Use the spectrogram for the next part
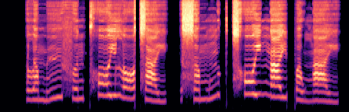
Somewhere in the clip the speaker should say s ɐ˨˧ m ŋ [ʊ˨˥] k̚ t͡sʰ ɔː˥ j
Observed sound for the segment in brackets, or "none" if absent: ʊ˥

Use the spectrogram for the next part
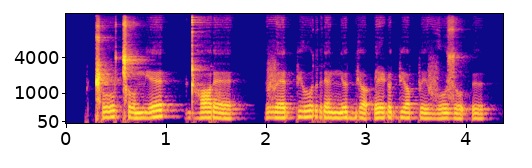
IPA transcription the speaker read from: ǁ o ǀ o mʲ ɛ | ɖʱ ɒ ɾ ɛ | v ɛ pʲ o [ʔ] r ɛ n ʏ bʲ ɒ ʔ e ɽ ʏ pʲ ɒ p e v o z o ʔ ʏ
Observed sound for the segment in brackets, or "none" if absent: none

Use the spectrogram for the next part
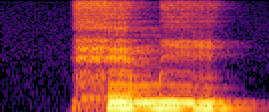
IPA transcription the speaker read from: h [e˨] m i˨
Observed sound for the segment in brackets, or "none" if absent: e˨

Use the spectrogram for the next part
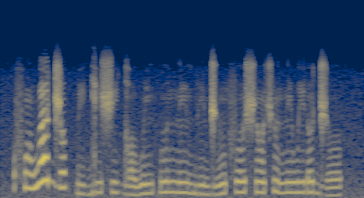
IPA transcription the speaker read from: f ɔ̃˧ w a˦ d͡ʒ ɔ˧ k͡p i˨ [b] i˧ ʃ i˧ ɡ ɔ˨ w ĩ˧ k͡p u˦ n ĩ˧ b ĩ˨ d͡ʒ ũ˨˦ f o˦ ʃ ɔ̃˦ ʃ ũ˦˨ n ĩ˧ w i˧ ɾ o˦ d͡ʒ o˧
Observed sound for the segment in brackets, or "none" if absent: ɡ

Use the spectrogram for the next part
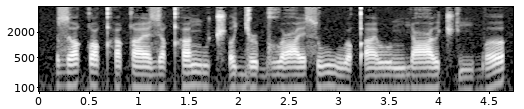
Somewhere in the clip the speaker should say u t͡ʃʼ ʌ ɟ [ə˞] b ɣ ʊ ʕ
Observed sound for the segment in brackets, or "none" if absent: ə˞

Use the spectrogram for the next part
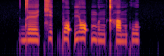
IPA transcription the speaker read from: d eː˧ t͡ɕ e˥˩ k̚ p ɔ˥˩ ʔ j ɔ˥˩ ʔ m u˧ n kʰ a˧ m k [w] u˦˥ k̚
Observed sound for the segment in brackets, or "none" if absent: w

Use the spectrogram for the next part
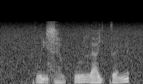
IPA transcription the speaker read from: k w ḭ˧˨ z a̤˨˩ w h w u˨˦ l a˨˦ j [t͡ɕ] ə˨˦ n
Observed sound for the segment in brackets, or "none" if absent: t̪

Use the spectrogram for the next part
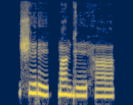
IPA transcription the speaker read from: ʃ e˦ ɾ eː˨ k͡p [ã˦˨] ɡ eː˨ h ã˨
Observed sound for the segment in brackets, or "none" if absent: ã˧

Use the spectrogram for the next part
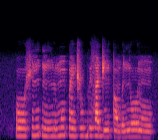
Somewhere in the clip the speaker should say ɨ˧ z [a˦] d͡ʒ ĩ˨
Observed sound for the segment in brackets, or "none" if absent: a˦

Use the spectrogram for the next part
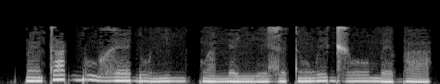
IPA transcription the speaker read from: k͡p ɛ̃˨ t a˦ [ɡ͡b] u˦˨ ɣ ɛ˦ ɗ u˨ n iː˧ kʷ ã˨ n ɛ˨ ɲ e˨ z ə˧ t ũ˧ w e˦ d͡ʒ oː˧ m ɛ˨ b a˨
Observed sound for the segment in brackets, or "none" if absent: ɡ͡b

